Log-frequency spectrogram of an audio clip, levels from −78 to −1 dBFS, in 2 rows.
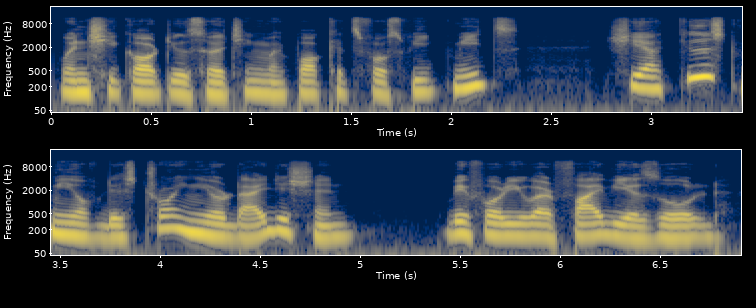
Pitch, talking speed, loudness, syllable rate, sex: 150 Hz, 190 wpm, -16 LUFS, 5.5 syllables/s, male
